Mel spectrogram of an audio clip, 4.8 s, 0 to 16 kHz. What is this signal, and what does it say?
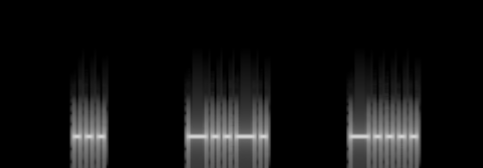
Morse code, heard as a keyed tone, about 20 wpm, spaced as for 8 wpm, 700 Hz. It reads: S/6
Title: 178 Lesson 29e - Slash - Three Characters 20wpm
